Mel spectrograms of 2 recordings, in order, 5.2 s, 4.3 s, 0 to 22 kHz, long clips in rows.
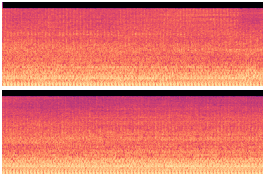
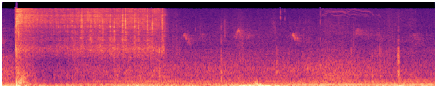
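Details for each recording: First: Honda GC160 5 hp pressure washer engine surging with uneven, hunting speed despite a new air filter and spark plug; a little choke clears it, pointing to the carburetor, which is removed for cleaning. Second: Honda 5 hp pressure washer engine (believed GC160) that surged with weak pressure, now running after carburetor cleaning (surge had cleared with a little choke; filter and plug already replaced): brief start-up rattle, then an even, steady drone with no hunting.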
